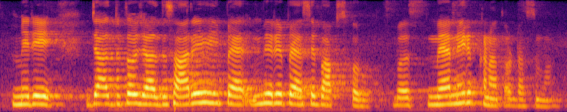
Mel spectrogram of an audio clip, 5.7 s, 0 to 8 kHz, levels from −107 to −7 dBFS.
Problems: none marked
